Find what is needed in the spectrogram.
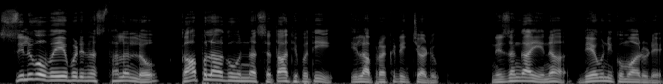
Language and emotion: Telugu, neutral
